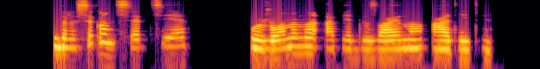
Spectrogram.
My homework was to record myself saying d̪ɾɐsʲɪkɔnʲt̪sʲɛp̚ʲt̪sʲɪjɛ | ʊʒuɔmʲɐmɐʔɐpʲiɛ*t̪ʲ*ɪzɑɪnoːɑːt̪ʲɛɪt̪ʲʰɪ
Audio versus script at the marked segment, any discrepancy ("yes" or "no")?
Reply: yes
